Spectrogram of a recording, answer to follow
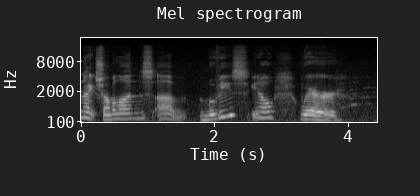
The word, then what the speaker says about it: Shyamalan: bit creepy but kind of like M night Shyamalan Shyamalan and I've said it wrong for so many years M night Shyamalan movies you know where it's creepy but kind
